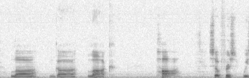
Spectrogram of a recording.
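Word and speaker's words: ལག་པ: So this word again would be spelled la, ga, lak, pa, lakpa, hand.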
